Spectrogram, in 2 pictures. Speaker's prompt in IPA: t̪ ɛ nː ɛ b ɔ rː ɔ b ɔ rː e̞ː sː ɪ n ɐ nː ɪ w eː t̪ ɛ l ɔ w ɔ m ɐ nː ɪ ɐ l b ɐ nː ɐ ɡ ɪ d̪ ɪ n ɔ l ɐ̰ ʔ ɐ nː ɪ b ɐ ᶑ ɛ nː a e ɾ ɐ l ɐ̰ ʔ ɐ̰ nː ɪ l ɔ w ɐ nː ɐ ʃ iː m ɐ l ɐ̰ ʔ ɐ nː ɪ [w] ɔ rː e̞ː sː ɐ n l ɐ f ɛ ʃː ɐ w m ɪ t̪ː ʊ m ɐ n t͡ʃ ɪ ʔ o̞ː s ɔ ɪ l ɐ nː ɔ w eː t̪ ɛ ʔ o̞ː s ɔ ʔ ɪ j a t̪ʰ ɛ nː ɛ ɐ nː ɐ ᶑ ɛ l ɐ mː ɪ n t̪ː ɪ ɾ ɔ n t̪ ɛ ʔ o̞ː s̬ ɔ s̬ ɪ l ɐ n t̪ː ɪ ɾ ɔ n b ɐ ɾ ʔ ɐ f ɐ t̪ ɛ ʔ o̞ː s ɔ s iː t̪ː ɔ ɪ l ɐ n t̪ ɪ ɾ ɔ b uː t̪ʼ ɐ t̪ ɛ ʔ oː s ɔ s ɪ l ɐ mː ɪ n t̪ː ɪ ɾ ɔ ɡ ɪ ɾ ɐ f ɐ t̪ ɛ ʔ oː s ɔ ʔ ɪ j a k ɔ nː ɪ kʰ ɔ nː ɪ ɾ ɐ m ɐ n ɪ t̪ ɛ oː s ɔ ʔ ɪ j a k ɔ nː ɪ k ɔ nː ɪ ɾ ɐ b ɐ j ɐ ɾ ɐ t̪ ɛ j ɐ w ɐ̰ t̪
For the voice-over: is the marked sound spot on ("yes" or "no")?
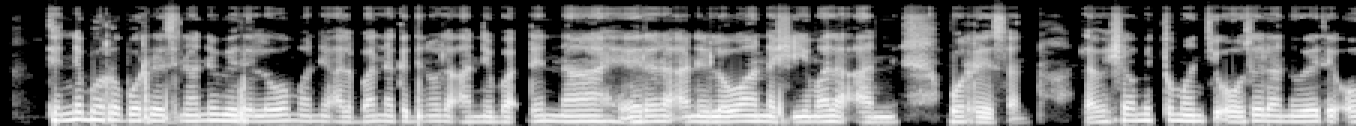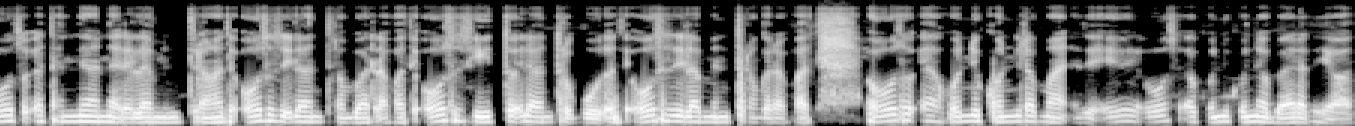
no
